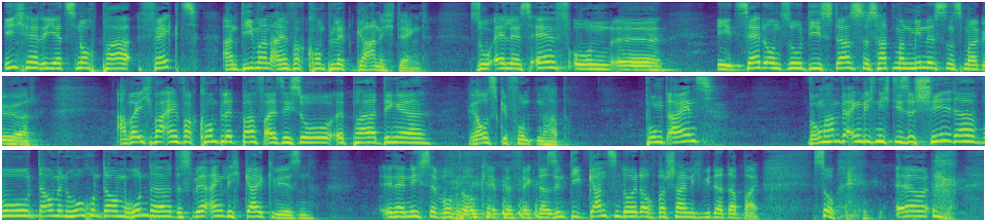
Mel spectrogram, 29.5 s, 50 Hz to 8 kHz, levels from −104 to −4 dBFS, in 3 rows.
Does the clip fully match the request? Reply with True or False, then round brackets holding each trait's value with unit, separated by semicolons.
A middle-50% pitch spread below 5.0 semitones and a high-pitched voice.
False (5.3 semitones; 200 Hz)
